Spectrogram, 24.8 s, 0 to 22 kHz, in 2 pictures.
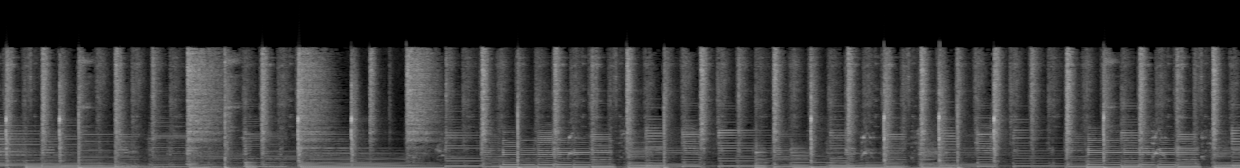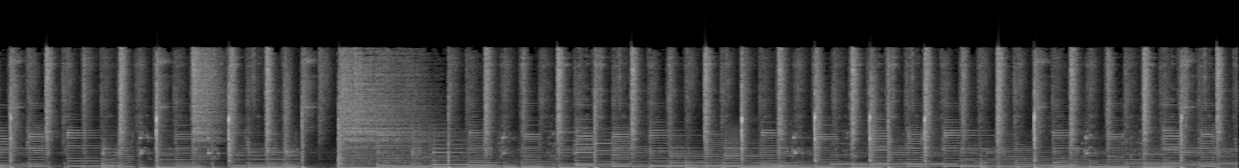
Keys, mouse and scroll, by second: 0.3 v, 0.8 click, 2.5 Down, 4.6 click, 4.8-7.1 typing, 5.0 click, 5.3 click, 5.7 click, 6.5 click, 7.3-7.9 drag, 9.1 space, 9.2 click, 9.5 z, 9.8 click, 10.5 space, 10.9 v, 11.3-11.9 drag, 14.0 shift+Up, 16.3 click, 16.5 space, 16.7 click, 17.1 space, 17.7 click, 18.9 shift+Up, 19.9 click, 20.0-22.5 typing, 20.3 click, 20.9 click, 21.3-22.4 click, 22.8-23.4 drag, 24.7 space.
